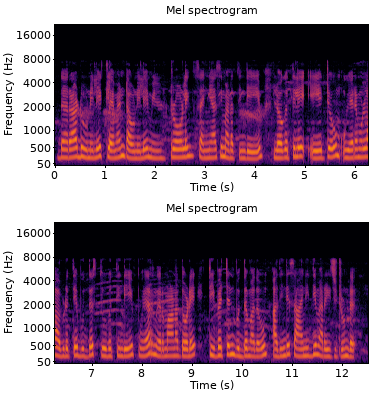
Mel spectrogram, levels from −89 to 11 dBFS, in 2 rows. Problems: low volume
